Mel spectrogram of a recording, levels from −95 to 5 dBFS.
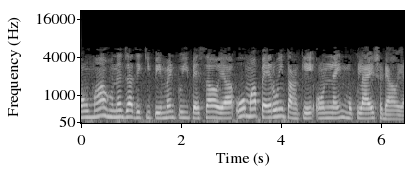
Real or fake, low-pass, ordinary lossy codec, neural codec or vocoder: real; 7.2 kHz; MP3, 24 kbps; none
